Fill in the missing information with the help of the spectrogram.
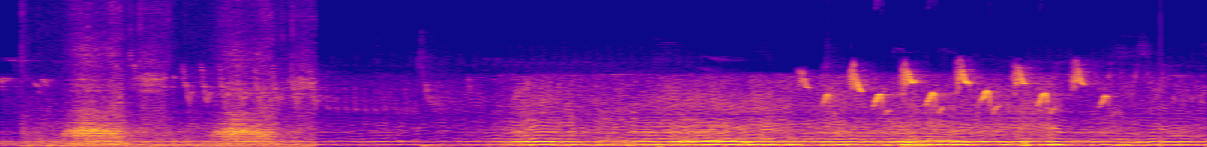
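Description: Two hissing puffs from a beekeeper's bellows smoker, then the steady hum of a mass of honeybees on an opened hive frame. Short high chirps sound over the hum in the second half.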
